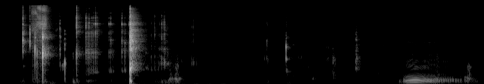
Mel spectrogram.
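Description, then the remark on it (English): Beer cans, bought at a gas station, crack open with sharp metallic pops and a burst of fizzing hiss, followed by a few faint clicks and a brief low vocal sound. “So I figure we'll just take these oil cans, crack them open, and see what happens next, eh?”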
